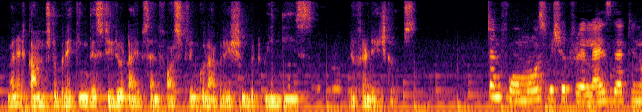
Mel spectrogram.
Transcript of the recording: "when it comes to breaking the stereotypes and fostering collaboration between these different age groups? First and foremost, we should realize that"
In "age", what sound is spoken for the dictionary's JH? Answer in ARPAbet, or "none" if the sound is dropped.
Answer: JH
